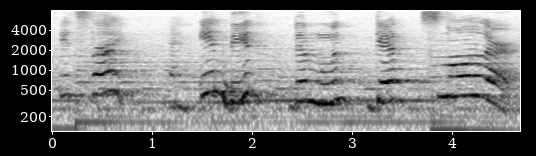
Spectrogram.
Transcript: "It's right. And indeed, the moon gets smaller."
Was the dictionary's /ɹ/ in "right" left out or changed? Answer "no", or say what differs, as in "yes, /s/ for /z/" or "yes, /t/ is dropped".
yes, /l/ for /ɹ/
